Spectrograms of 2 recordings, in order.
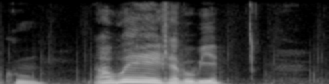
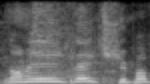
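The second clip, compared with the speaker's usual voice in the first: frustrated yell; 12 semitones higher than usual. Real, not acted. Gamer yelling at a teammate's move, exasperated. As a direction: yell in disbelief.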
